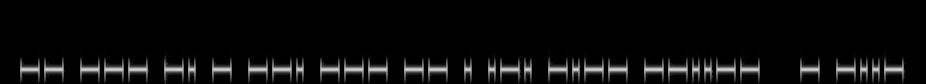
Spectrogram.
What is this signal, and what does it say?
Morse code, heard as a keyed tone, about 20 wpm, 700 Hz. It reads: MONTGOMERY, TX
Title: K1USN SST QSO Practice 20wpm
